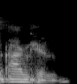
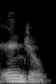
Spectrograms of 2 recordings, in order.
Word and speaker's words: Ángel: what it is yeah because it's anel and they'll be like can you say that again anel an anel how do you spell it like Angel oh angel I'm like it it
